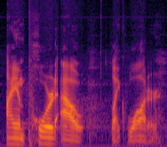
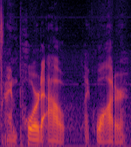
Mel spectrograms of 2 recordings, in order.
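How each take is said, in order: First: Said in the usual way. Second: Soft echo. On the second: Shown as a demonstration. Echoing the psalm line to listeners, softly and low. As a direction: let the line sink to a hushed echo. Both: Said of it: "And here's one more".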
